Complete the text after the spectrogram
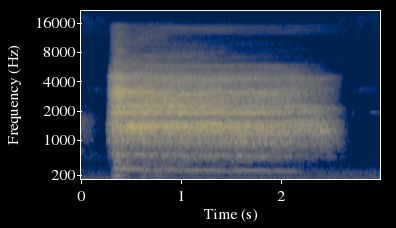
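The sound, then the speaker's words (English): Deep breathing in through the nose and out, heard as one long, airy rush of breath about two seconds long, steady and fairly loud before trailing off into quiet. “Breathe in through your nose. Hold it. Now breathe out.”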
